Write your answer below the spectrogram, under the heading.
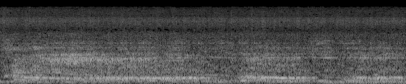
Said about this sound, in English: Off in the distance comes the fierce roar of an African lion.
